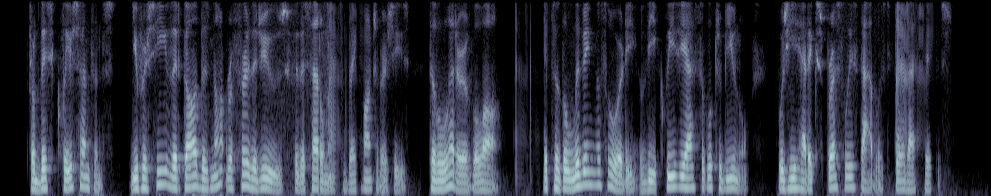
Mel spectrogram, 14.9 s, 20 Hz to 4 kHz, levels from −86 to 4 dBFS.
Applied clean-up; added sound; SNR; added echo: neural mask model DeepFilterNet 3.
